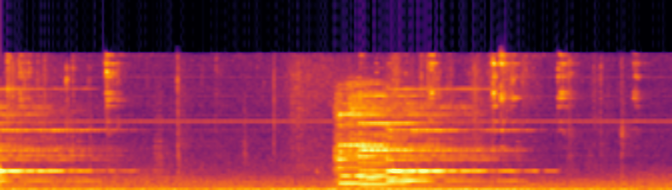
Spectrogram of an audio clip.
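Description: An electronic two-note chime, a short lower note followed by a higher one that rings on, sounding twice: the first rings out at the start and the second comes about two seconds in. A low hum runs underneath.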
